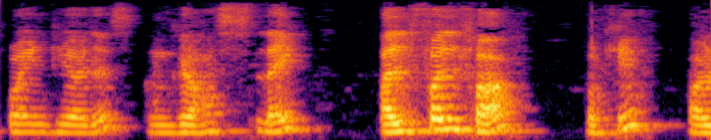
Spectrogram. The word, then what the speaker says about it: alfalfa: Next and the last point here is grass like अल्फल्फा. Okay how do pronounce this, L इज अल, एफ ए इज फल एंड एफ ए इज फा.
